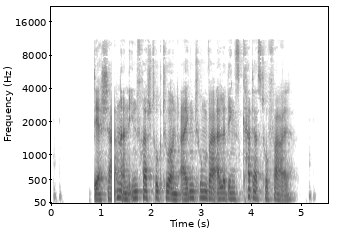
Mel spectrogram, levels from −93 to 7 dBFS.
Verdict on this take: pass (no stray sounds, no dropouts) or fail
fail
